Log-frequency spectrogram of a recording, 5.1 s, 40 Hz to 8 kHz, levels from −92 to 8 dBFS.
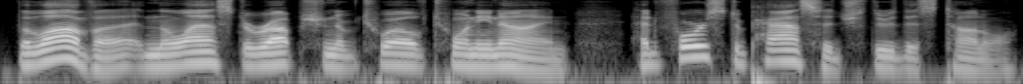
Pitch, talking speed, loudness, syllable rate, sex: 130 Hz, 200 wpm, -19 LUFS, 5.8 syllables/s, male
